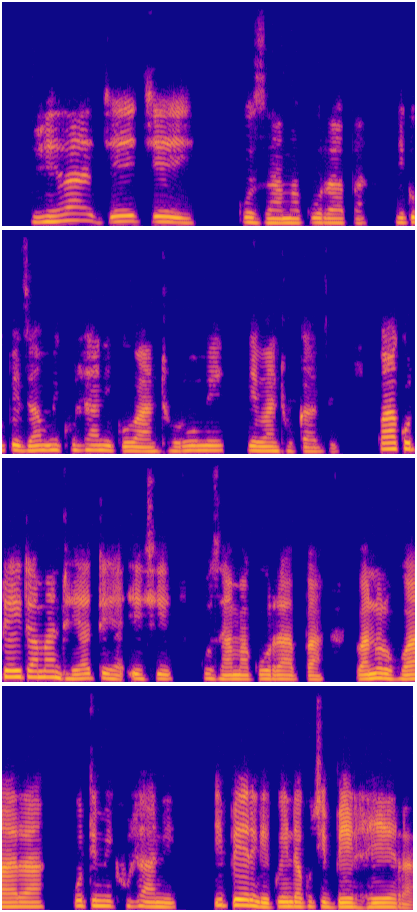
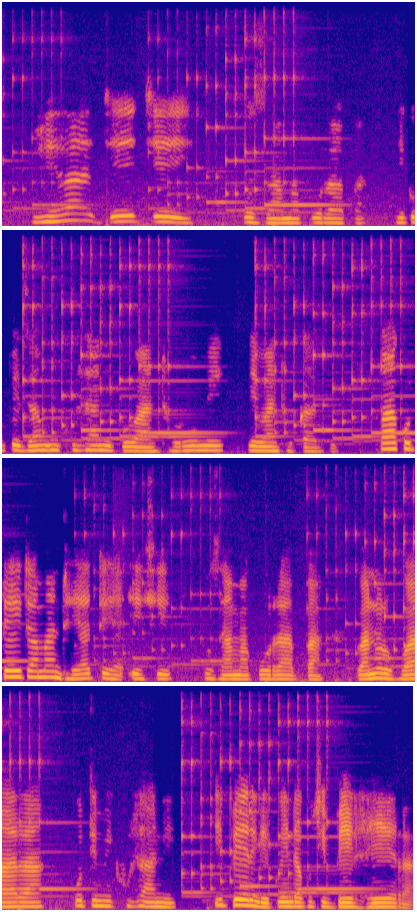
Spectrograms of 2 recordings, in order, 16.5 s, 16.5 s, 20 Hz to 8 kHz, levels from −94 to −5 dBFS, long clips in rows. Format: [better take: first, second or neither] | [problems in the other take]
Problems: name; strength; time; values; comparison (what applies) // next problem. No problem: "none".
first | background sound (Ringtone); 14 dB below the speech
